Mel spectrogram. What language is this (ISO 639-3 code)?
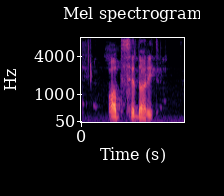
fas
